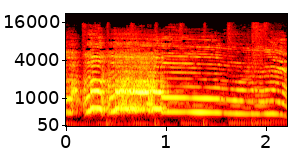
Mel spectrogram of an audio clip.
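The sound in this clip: A rooster crows once in a long, loud, drawn-out call lasting about two seconds, its pitch holding steady before dropping sharply at the end, over a low, steady background.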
